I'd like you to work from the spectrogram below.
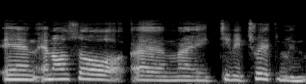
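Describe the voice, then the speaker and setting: A woman with a Spanish accent. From El Salvador. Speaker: disease survivor. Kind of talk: testimony. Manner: halting.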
